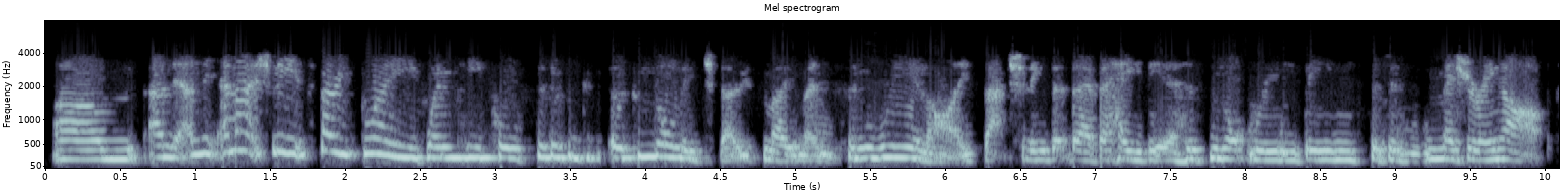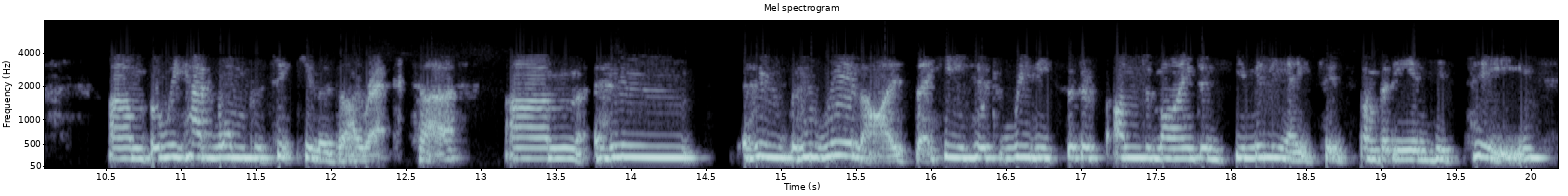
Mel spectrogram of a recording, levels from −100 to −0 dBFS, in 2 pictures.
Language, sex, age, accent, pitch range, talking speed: English, female, 40-59, British, 195-230 Hz, 160 wpm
